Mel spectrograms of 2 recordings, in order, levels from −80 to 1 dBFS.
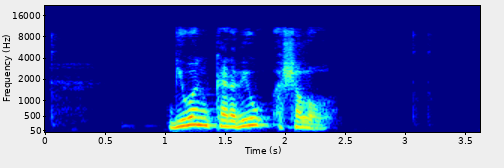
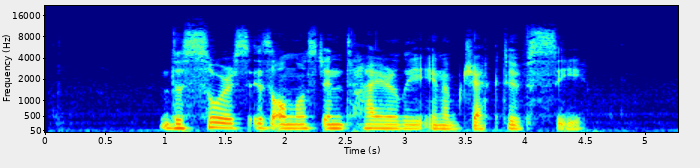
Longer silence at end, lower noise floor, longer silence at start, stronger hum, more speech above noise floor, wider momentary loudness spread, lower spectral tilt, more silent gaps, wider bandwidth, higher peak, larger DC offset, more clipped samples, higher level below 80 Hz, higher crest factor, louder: first, 1.3 s vs 0.8 s; first, -85 dBFS vs -58 dBFS; about the same, 1.05 s vs 0.95 s; neither; first, 62 dB vs 37 dB; first, 11 LU vs 8 LU; first, -7 dB/octave vs -5.5 dB/octave; neither; about the same, 11.5 kHz vs 12 kHz; second, -10 dBFS vs -2 dBFS; neither; neither; second, -70 dBFS vs -48 dBFS; about the same, 16 dB vs 20 dB; second, -24 LUFS vs -21 LUFS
